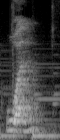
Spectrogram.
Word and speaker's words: 我们: For example, 我们. When you say it fast, we don't say 我们. What do we say instead? We say 文. 文. You couldn't hear the last sound n, so it's 文.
